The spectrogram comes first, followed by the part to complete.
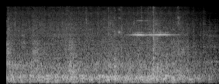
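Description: Engine of a Soviet ZIL-130 dump truck running with a steady rumble. A brief high thin squeal comes in about a second and a half in.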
